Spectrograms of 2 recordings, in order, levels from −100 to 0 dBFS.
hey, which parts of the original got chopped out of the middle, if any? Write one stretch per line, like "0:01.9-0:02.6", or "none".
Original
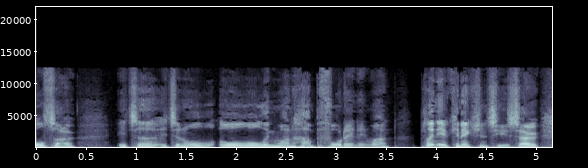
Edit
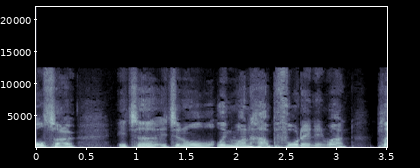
0:01.8-0:02.2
